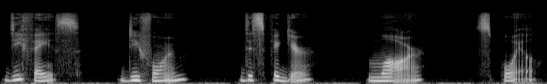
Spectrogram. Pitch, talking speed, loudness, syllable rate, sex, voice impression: 185 Hz, 55 wpm, -20 LUFS, 3.3 syllables/s, female, very feminine, very adult-like, slightly middle-aged, slightly tensed, slightly weak, slightly dark, hard, muffled, slightly fluent, slightly raspy, very cool, very intellectual, sincere, very calm, slightly mature, very friendly, very reassuring, very unique, elegant, very wild, sweet, kind, modest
